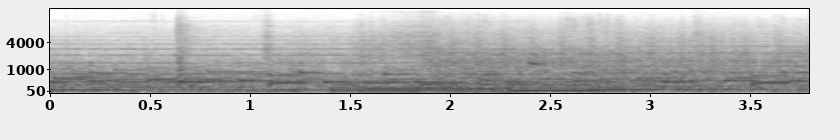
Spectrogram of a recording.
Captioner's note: engine starts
